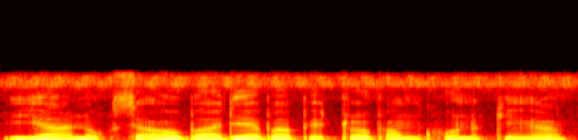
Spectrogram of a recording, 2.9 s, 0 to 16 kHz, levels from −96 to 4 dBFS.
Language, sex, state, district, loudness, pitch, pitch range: Garo, male, Meghalaya, West Garo Hills, -16 LUFS, 105 Hz, 95-110 Hz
